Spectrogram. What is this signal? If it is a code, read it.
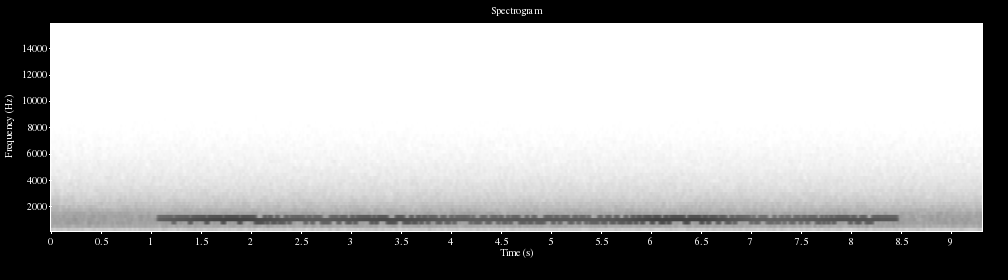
RTTY (45.45 baud, 170 Hz shift), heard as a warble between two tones, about 1020 Hz centre, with radio static, fading and a narrow filter. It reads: 97XO 8ZCG O038 7V7B W4WM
